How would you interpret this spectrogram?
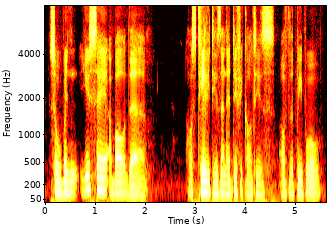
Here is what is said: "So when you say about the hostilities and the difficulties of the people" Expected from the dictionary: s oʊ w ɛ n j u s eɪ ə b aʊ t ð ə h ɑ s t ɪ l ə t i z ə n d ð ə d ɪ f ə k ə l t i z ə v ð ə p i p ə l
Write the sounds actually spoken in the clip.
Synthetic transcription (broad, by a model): s oʊ w ɛ n j u s eɪ ə b aʊ t ð ə h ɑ s t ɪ l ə t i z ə n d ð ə d ɪ f ə k ə l t i z ə v ð ə p i p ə l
